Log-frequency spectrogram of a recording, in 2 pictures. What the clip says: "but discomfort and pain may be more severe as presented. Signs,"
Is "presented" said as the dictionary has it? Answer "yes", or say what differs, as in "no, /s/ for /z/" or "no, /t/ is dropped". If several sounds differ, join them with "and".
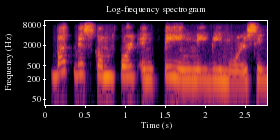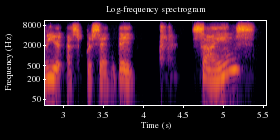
no, /s/ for /z/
